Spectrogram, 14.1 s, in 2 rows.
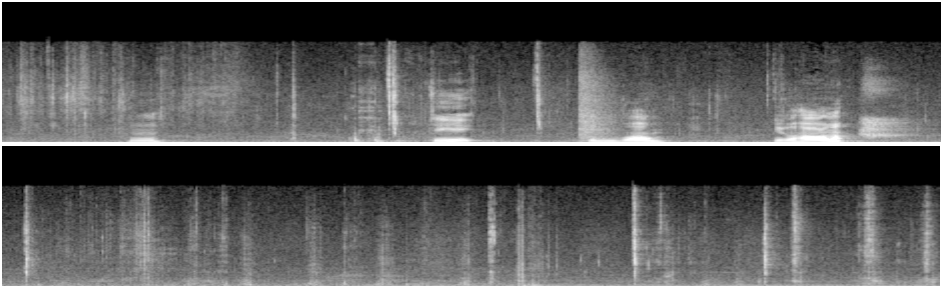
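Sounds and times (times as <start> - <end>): person crunching lettuce: 0.0 - 1.8.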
